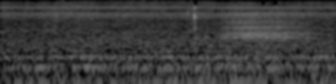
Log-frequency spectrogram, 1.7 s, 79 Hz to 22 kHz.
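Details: Defensive honey bees, unhappy at an intruder, during extraction of a 15-year-old hive from a house. A continuous deep buzzing hum with steady harmonic layers and a brief high tick near the middle.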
